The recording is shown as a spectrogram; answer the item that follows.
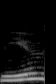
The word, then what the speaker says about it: mu: in that data set the population arithmetic mean pronounced mu so we have this little greek letter mu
